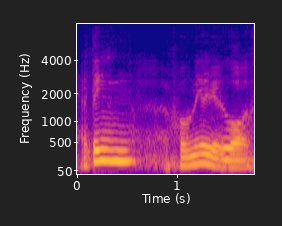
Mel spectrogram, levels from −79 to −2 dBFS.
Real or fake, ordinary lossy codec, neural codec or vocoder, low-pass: fake; none; codec, 16 kHz, 0.5 kbps, FreqCodec, larger model; none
